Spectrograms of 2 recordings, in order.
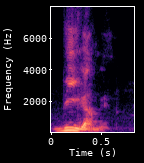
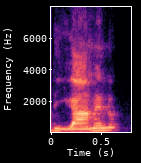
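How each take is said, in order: First: The stress is on the first syllable. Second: The stress falls on a later syllable. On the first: The speaker calls it right. "sino dígamelo" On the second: The speaker calls it wrong. "No decimos digámelo"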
